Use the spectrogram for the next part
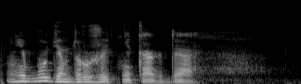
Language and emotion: Russian, angry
